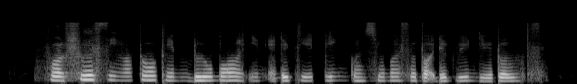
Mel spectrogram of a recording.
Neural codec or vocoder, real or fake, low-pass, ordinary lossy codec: codec, 16 kHz in and 24 kHz out, 0.6 kbps, FireRedTTS-2 codec; fake; 7.2 kHz; none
